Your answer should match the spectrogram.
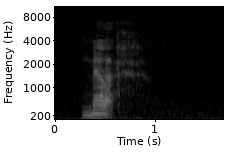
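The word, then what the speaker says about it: מֶלֶךְ: Melech. Melech means king. Stress on the first one, two segols.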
